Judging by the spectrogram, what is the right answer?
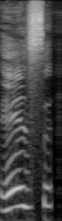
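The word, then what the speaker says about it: edge: ई जो है साइलेंट होता है या जी ई एक साथ रहेगा तो ज ही होता है।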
